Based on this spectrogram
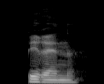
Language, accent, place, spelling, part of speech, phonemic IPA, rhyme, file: French, France, Lyon, pérenne, adjective, /pe.ʁɛn/, -ɛn, LL-Q150 (fra)-pérenne.wav
- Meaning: 1. perennial 2. long-lasting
